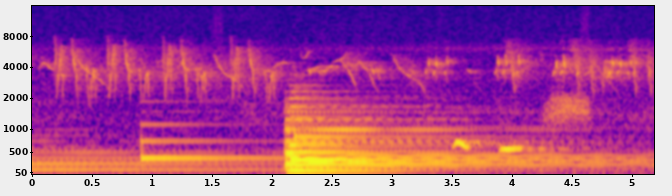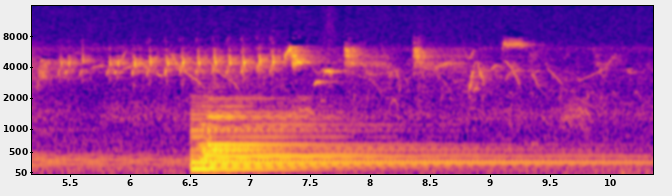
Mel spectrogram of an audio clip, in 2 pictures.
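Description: Slow relaxation piano music: soft chords struck about a second in, again at two seconds and once more past the middle, each left to ring out and fade. Under them runs a bed of songbirds chirping.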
